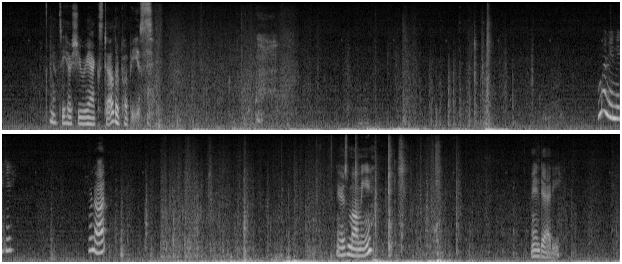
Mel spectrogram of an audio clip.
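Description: A puppy yips and whines in short, high bursts.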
